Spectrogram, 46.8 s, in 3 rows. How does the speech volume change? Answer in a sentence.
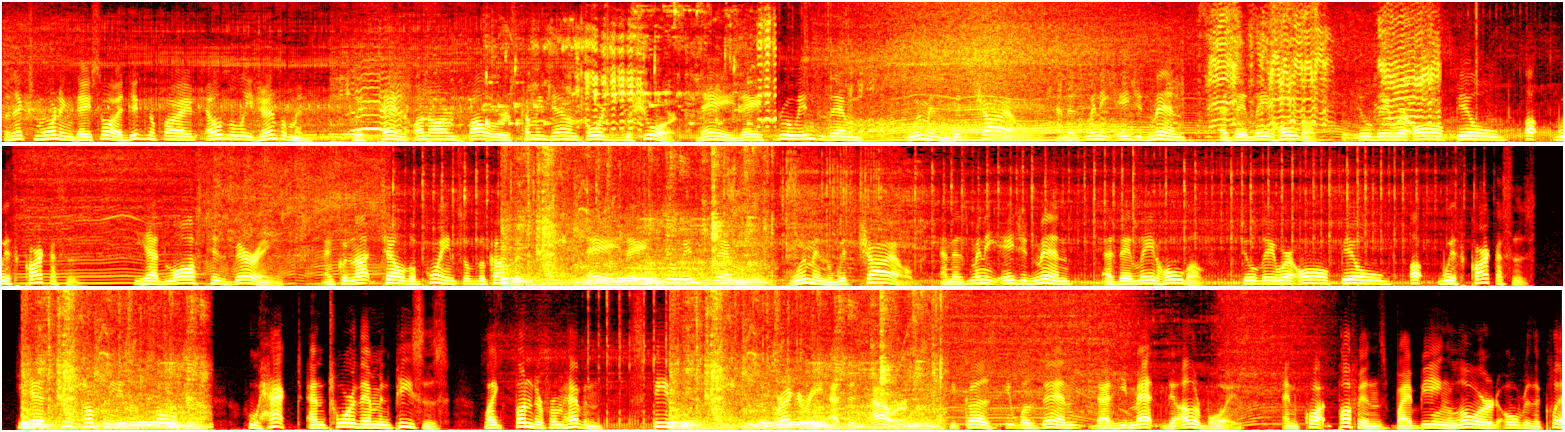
The loudness of the talking stays about the same.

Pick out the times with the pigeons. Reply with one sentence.
The pigeons can be heard from 2.0 to 4.8 s, from 13.4 to 15.1 s, from 20.6 to 23.4 s, from 31.4 to 33.4 s and from 37.9 to 40.7 s.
